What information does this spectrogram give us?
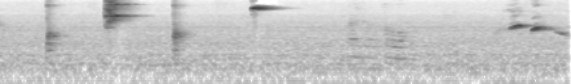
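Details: Female Congo African grey parrot kept as a pet, vocalizing indoors: sharp high chirps and short whistled bursts, one bright descending whistle, soft warbling notes, then two quick rising two-note whistles near the end.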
